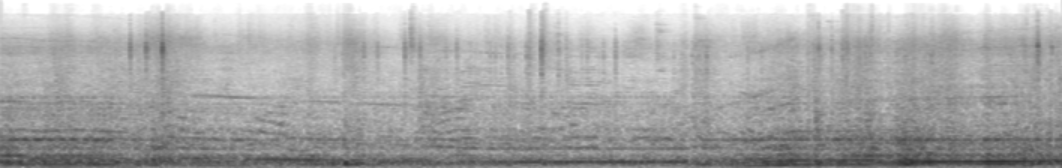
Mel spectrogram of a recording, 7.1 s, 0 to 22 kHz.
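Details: GAL SE152 diesel bus on route 386, pulling away: a raspy puffing that grows louder as it accelerates, which points to an exhaust leak.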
